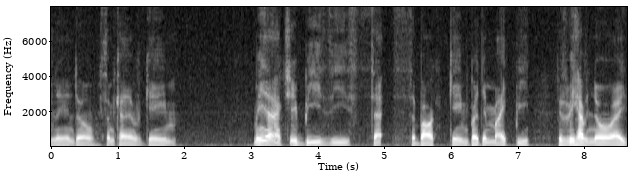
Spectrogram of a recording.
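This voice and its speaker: A man speaks at a medium pitch in a dark, mellow tone, with ordinary pitch variation. His pace is fairly slow, with long, frequent pauses. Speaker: Star Wars commentator. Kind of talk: trailer reaction, casual talk to camera. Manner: rambling, thinking aloud.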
